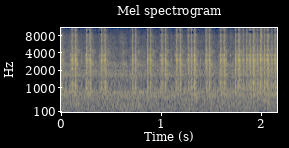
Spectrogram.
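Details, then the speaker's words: Citroen 2CV at idle: quick bright tinny chatter about eight taps a second, metal against metal, changing with clutch or brake pedal; found the rubber grommet had come out. "I think that there's metal just against metal it's just a no you're right but sounds fur the down oh okay it's this is it the rubber graber's come out"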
